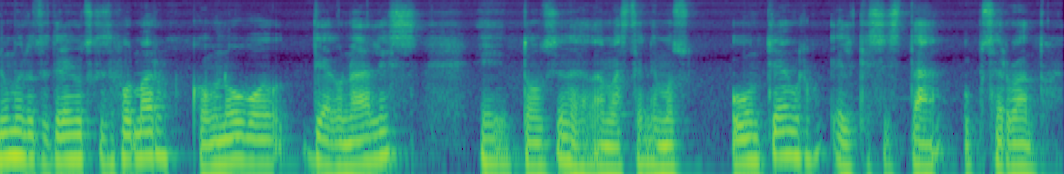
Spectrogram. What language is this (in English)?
Spanish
